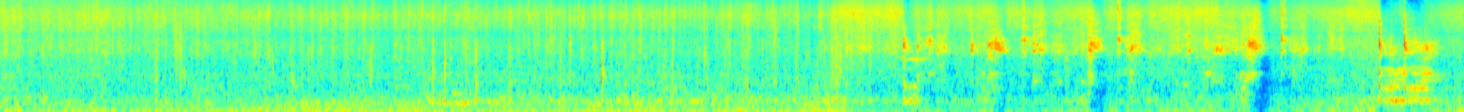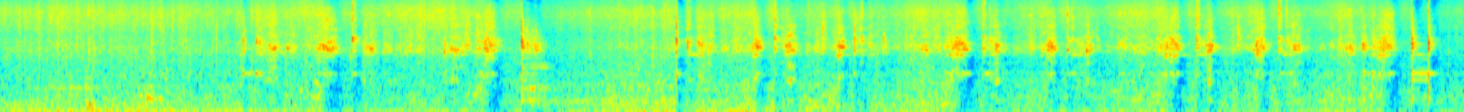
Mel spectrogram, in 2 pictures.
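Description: Chicken fried rice frying in a hot wok: a steady sizzle, with a steel ladle scraping and clinking against the wok again and again as the rice is stirred and tossed.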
